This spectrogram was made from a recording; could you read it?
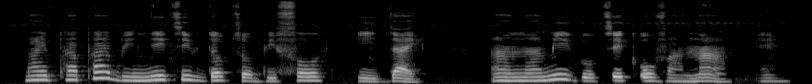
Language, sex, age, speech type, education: Nigerian Pidgin, female, 30-45, spontaneous, tertiary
